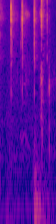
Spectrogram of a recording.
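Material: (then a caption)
Plastic. A liquid lip color tube in the shade Summer Sunset is shaken like a paint can so the little mixing ball inside rattles. Five short, sharp clicks ring out, the later ones closer together over a low thump, and they are bright and dry and die out quickly.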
